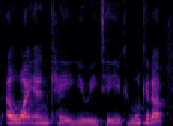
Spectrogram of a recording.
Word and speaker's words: Lynkuet: Yeah, here's my issue with this is I don't know how to pronounce these things, but it's spelled elinzanetant, marketed as I would say Linquet, but who knows? It's Lynkuet.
